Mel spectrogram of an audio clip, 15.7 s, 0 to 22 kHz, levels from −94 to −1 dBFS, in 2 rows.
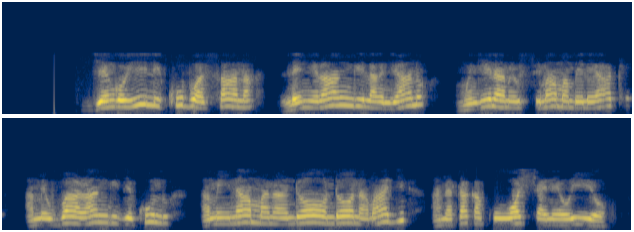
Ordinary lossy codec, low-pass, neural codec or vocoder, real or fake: AAC, 16 kbps; 7.2 kHz; none; real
